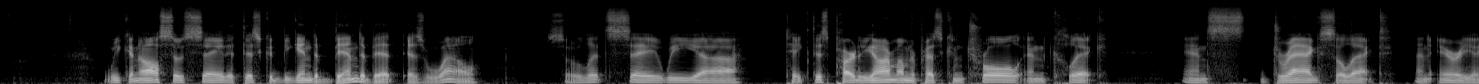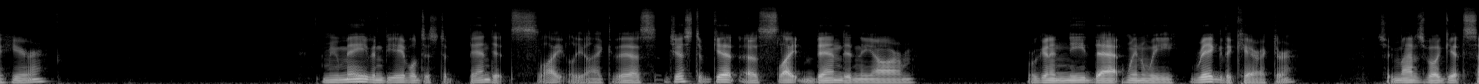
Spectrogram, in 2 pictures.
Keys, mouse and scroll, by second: 0.8 Tab, 1.1 middle click, 4.1 z, 5.1 ctrl+Tab, 5.1 middle click, 6.7 shift+middle click, 7.1 middle click, 7.7 shift+middle click, 10.2 ctrl+click, 13.7 scroll up 2, 14.3 middle click, 15.4 z, 15.8-16.9 scroll up 1, 16.9 scroll up 1, 17.1 shift+right click, 17.5 shift+right click, 17.7 middle click, 17.9 scroll down 2, 18.7 r, 21.3 click, 22.3 g, 25.7 click, 27.1-28.1 scroll up 1, 28.7 ctrl+Tab.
